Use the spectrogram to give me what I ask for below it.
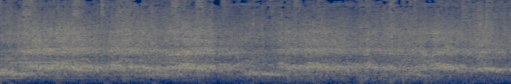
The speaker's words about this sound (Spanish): Cánticos de púdrete en segunda B cantaban los seguidores del Celta contra los seguidores del Depor.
